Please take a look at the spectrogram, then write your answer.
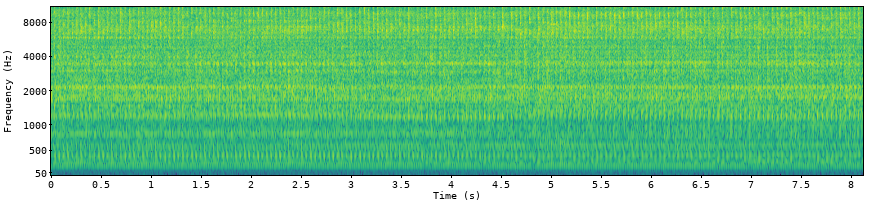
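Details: Mini dirt bike found in a skip, after priming and idle screw adjustment: steady high buzzing two-stroke note, even rhythm, no stumbles or rattles; running cleanly.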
